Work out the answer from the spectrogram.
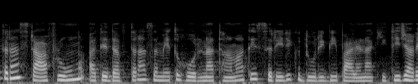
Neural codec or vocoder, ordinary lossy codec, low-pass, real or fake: codec, 16 kHz, 2 kbps, X-Codec, WavLM features, trained on Multilingual LibriSpeech; none; 7.2 kHz; fake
